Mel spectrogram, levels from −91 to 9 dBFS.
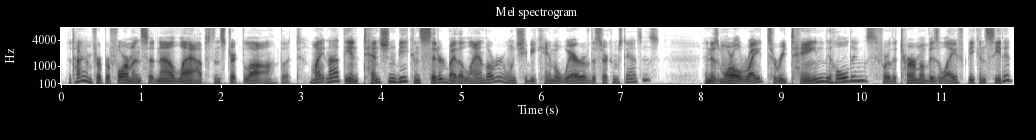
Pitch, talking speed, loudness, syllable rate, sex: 130 Hz, 215 wpm, -19 LUFS, 6.0 syllables/s, male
